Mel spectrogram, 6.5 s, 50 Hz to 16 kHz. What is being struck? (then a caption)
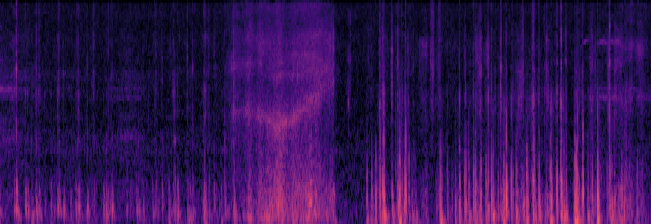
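Silicone microphone ears. Fingertips of both hands rub and touch both soft, solid molded silicone ears of a 3Dio binaural microphone on a black housing. The result is a close, low, muffled patter of dense taps and rubs, with a brief brighter brushing hiss midway. A short near-silent pause follows, then the taps return slightly louder.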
